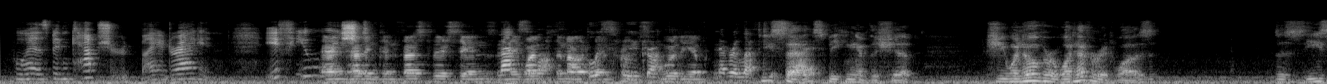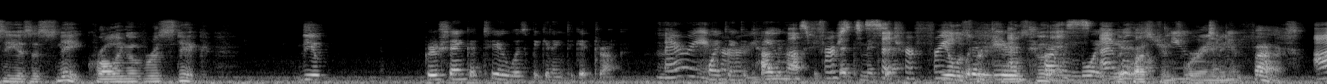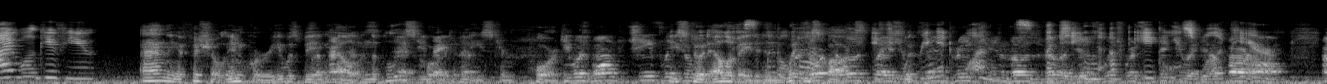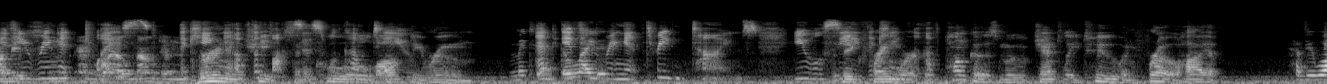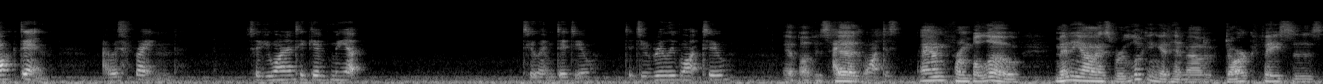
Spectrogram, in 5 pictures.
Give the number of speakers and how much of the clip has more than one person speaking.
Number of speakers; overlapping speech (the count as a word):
four, about 41%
